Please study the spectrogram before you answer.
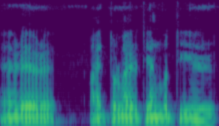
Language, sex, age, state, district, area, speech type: Malayalam, male, 60+, Kerala, Wayanad, rural, spontaneous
